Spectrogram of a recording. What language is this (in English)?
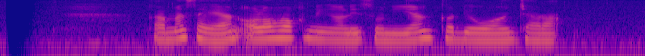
Sundanese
